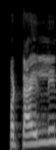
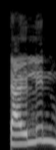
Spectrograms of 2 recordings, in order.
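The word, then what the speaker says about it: टायलिन: पटाइलिन नहीं बोलना। टाइलीन बोलना है। पीसाइलेंट होता है यहां।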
